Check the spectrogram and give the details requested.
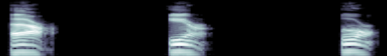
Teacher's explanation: عین حلق سے رگڑ کھاتی آواز۔ ادائیگی کے وقت زبان کی جڑ کو حلق کی طرف مضبوطی سے دباتے ہوئے ادا کریں، مثلا اع اع او۔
